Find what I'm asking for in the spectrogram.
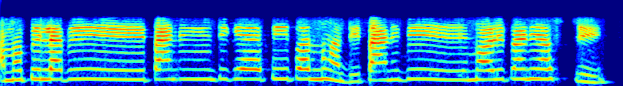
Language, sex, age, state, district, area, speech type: Odia, female, 30-45, Odisha, Nayagarh, rural, conversation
